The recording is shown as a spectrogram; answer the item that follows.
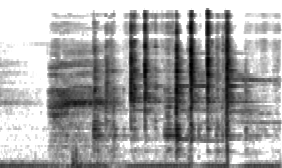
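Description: A steady low hum with a quick series of light metallic clicks and taps about halfway through, some ringing briefly. These are a wrench and the newly threaded oxygen sensor being handled against the exhaust pipe.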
